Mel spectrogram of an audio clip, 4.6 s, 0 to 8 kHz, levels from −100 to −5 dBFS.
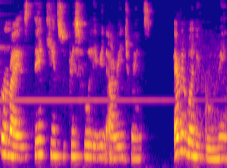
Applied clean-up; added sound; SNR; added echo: classical method log-MMSE.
